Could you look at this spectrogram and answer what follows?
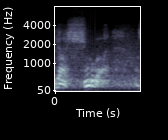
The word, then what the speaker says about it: Yahshua: and Yahshua, Jesus, that's how they say it in Hebrew.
